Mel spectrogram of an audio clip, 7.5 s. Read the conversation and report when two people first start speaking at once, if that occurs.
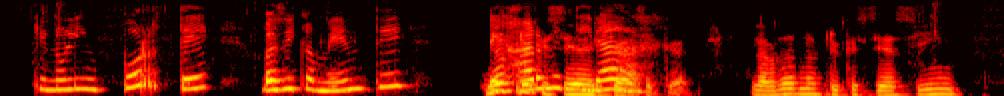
3.6 s

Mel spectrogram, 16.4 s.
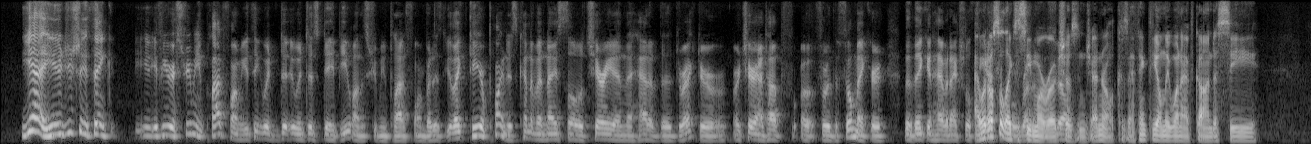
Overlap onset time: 12.2 s

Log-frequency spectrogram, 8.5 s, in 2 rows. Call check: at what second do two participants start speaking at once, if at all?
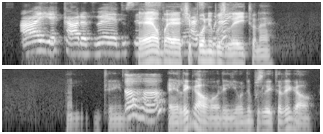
1.8 s

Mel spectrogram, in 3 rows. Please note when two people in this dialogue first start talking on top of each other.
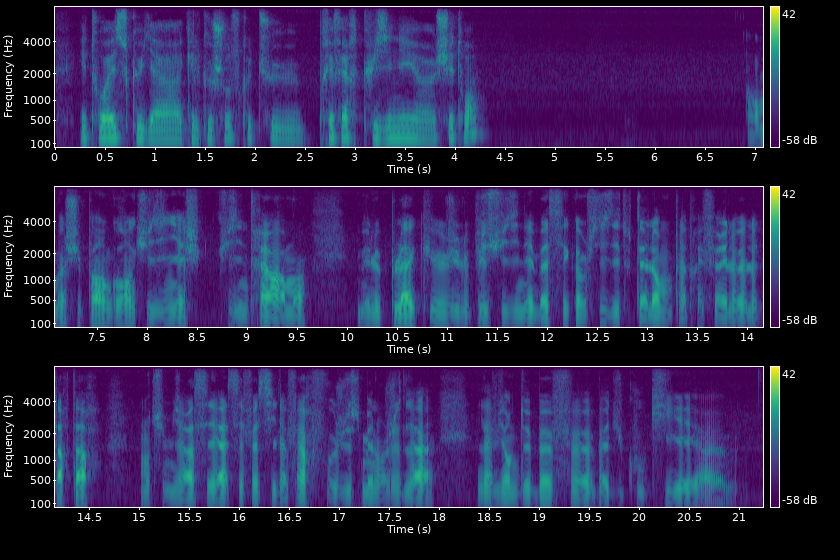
none

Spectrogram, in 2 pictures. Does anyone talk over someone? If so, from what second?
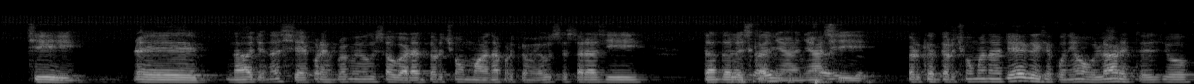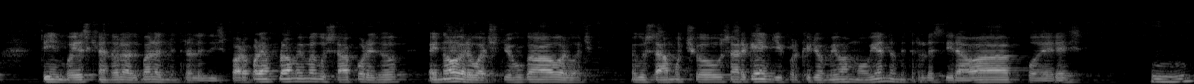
7.3 s

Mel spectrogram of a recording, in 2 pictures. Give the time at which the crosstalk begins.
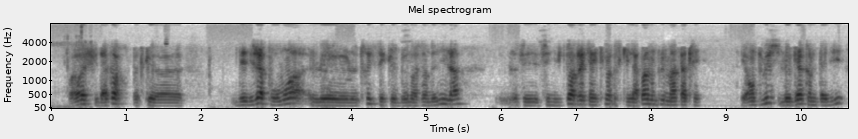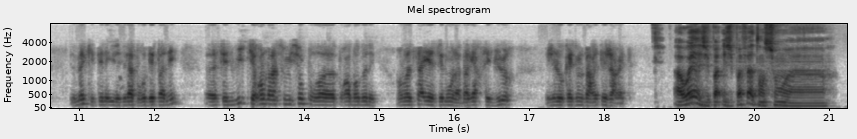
none

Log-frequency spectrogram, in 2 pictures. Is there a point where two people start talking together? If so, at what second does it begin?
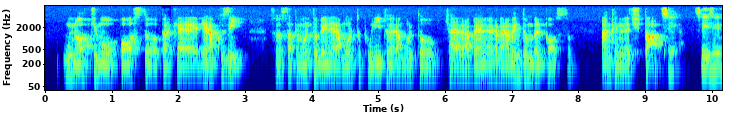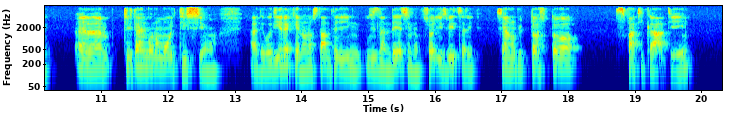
none

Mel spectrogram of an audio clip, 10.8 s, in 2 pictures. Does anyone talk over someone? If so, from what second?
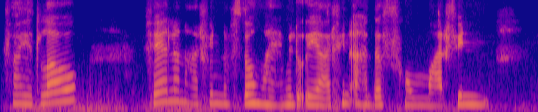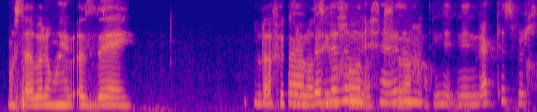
8.3 s

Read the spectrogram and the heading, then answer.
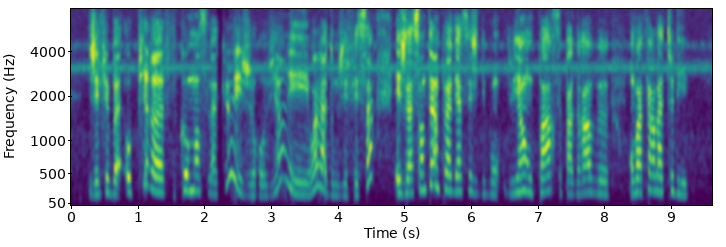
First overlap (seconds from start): none

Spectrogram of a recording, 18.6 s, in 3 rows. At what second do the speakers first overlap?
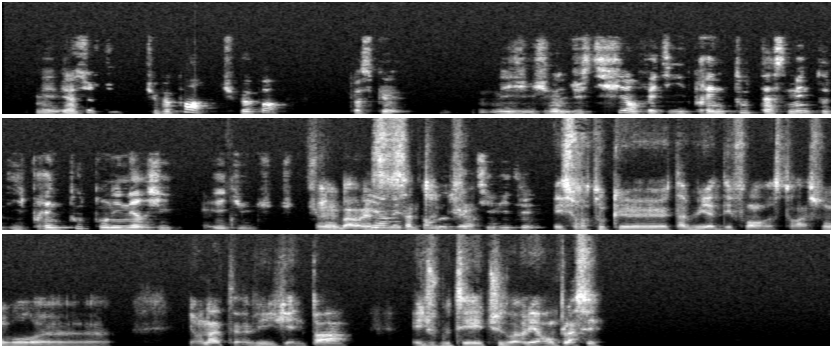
8.6 s

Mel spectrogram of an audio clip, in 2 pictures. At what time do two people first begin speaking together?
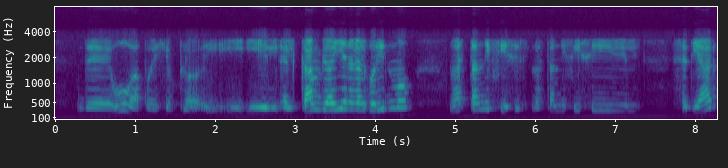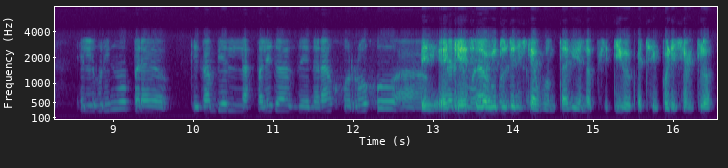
12.7 s

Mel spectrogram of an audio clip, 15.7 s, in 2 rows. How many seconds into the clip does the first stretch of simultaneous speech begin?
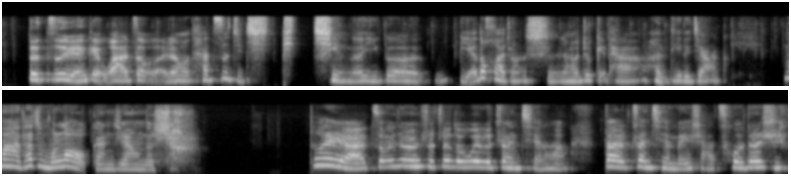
none

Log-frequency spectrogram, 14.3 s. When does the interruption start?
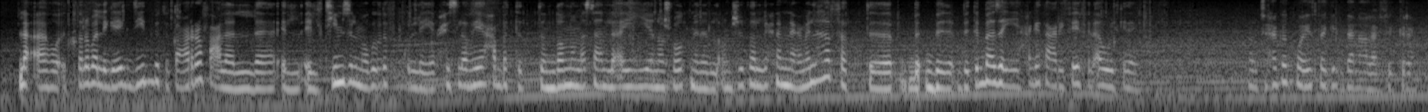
none

